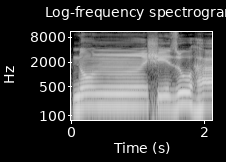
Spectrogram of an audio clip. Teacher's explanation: ناک میں آواز پیدا کریں گے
